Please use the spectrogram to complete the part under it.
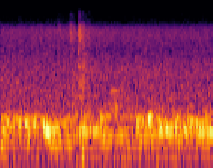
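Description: Racer pigeons coo in a low, soft, continuous murmur, several birds close by with overlapping rolling calls and no talk.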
